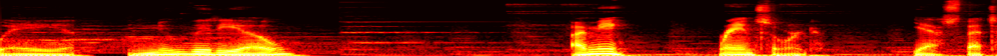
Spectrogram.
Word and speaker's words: Rainsword: Welcome back, or welcome to a new video by me, Rainsword. Yes, that's how you pronounce it.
